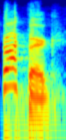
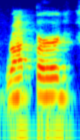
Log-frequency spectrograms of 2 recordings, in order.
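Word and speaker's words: Rochberg: George, did we decide how this is pronounced? It's Rockberg. Rockberg.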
